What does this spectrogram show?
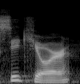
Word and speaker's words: SeCure: But the United Kingdom government is currently funding it, and it is called Project Secure, which sounds like the word secure, so it's a cute little pun with C and cure.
